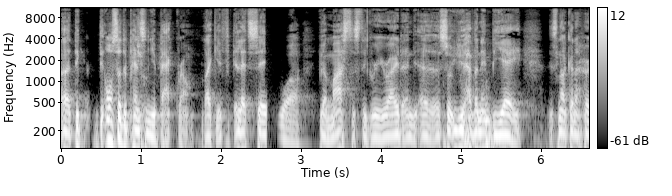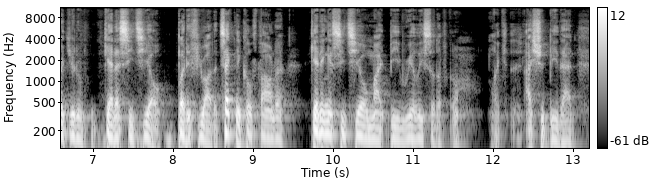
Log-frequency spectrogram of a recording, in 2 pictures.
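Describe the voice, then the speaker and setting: A man with vocal fry talks at a very fast pace and a very deep, low pitch with ordinary pitch variation. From Denmark. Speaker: tech company co-founder. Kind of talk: interview. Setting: remote call. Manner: halting.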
